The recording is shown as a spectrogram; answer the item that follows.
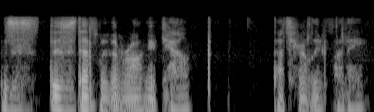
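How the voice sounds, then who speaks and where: A man softly narrating his gameplay ASMR-style into a headset microphone in a casual, unhurried, rambling way, at times dropping to a whisper. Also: lowish voice, completely flat delivery, gravelly, dull audio, slight background noise. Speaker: host of a gaming channel. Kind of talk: soft-spoken ASMR gameplay commentary.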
